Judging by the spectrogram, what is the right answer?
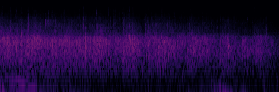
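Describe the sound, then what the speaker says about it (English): Sustained applause from an audience at a Petoskey Chamber of Commerce State of the Community event, a dense, steady patter of many hands clapping that fills the whole moment and tapers slightly toward the end. "give her a round of applause"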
